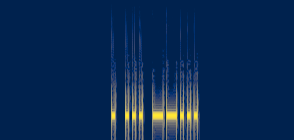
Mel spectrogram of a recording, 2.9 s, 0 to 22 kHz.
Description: Morse code, heard as a keyed tone, about 36 wpm, 700 Hz. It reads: ES7
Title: Callsign Prefixes for Top 100 DXCC - 35wpm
